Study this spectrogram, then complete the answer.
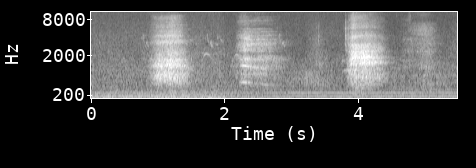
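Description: A woman sobs quietly and sniffles, farther off in a quiet room.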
